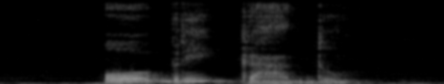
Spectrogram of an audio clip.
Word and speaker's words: obrigado: as, es, os, em, nós acentuamos a penúltima sílaba. Então, como eu digo, não importa a extensão da palavra. Se a terminação é essa, você acentua não a última sílaba, mas a anterior. Por isso, nós diremos obrigada, tarde, obrigado.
